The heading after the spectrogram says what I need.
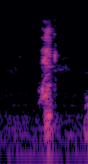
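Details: Female with frequent hiccups, her tongue poking out like a frog's: a single abrupt voiced gulp in a quiet room, a hiccup.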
